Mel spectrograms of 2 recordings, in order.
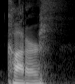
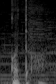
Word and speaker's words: Qatar: Qatar, don't pronounce it Qatar. In Arabic, there's actually two different sounds that aren't in the English language, and that's what makes it so hard to say. – Okay. – So the Q is more like a k type of noise, and the T is more of like, it's supposed to be more like a ba, but I can't really pronounce. I'd do more of a D, like a da. So it'd be like a kota, like a kota.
